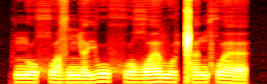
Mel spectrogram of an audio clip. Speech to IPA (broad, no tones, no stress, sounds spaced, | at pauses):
n u χʷ ɑ z ɲ ɛ j u x u ʁʷ ɛ v ɯ ǁ ɛ n χʷ ɛ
